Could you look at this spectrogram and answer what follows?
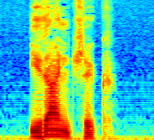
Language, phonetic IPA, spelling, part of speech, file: Polish, [iˈrãj̃n͇t͡ʃɨk], Irańczyk, noun, Pl-Irańczyk.ogg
